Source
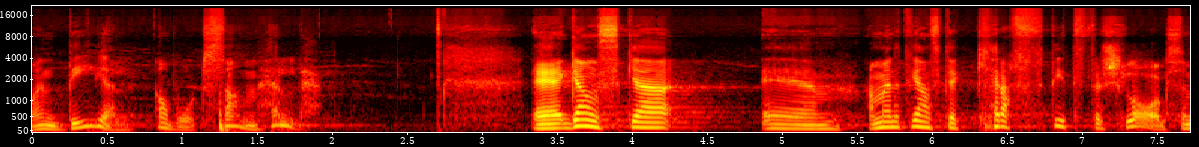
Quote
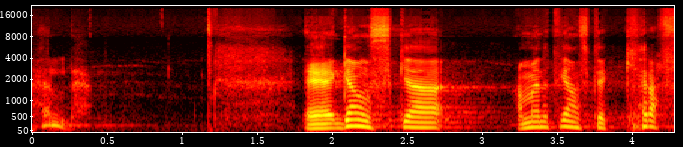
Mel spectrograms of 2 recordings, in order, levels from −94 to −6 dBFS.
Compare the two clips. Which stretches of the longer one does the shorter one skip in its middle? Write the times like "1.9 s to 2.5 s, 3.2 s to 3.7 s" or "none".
4.7 s to 5.5 s

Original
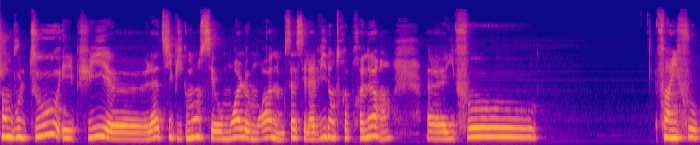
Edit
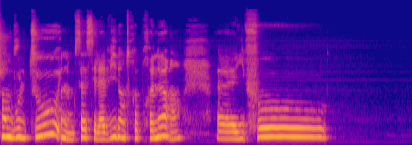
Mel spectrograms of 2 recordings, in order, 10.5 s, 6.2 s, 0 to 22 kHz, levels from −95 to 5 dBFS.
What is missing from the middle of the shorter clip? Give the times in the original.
0.9 s to 4.1 s

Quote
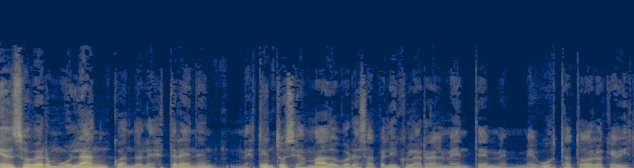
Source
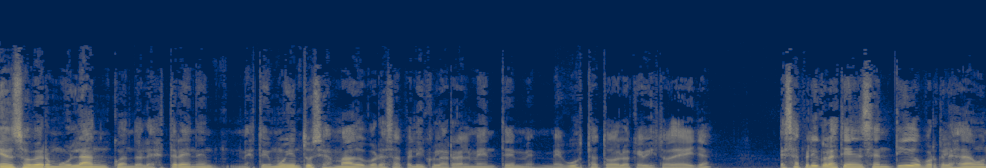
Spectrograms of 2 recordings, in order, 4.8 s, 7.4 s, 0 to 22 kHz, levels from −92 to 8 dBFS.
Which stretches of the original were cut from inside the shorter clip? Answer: 1.9 s to 2.1 s

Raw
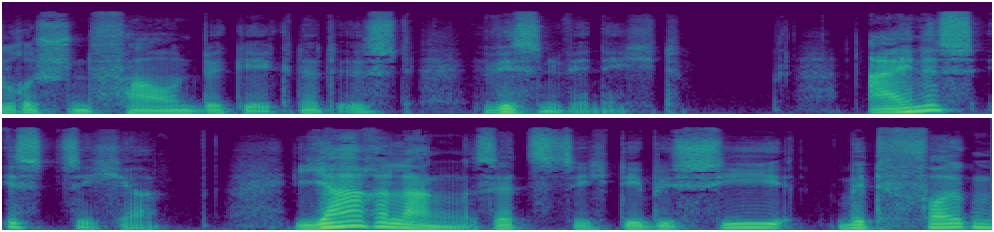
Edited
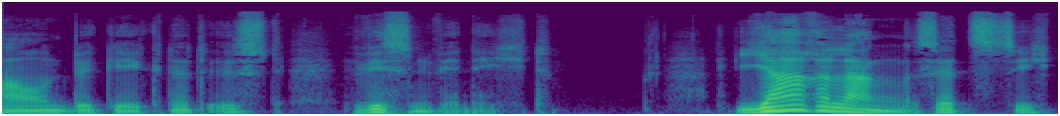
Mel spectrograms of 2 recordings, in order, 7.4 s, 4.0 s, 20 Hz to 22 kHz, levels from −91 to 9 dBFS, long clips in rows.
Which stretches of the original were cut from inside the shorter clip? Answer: 3.2 s to 4.7 s

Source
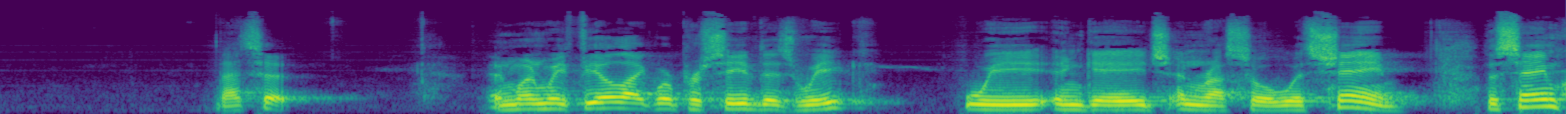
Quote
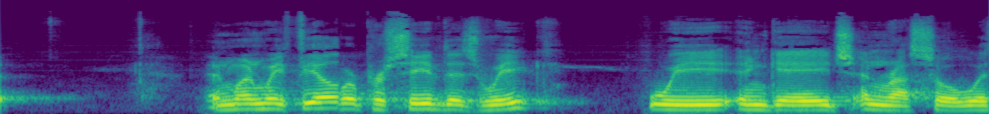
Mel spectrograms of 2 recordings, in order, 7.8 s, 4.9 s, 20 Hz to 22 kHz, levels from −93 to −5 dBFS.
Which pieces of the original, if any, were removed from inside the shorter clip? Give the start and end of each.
3.1 s to 3.3 s

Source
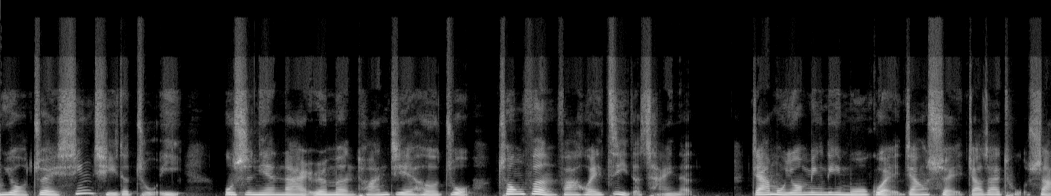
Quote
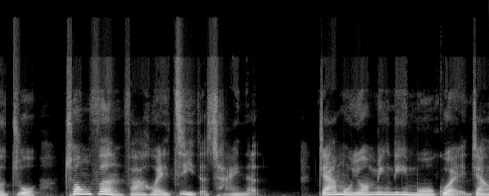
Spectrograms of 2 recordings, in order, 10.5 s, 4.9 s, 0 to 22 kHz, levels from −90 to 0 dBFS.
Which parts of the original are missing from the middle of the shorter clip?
none

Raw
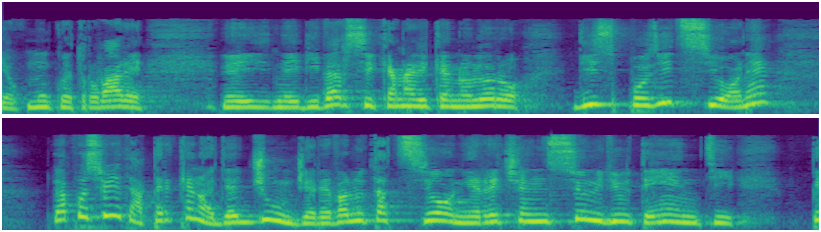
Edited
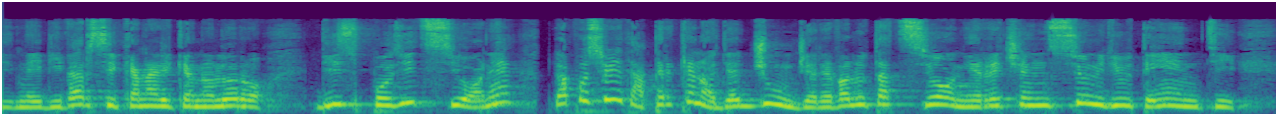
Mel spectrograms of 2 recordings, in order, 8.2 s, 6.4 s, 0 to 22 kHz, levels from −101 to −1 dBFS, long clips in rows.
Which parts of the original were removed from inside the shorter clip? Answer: 4.0 s to 4.2 s

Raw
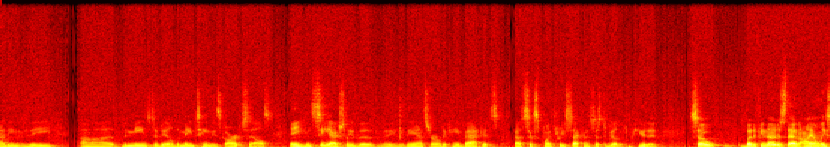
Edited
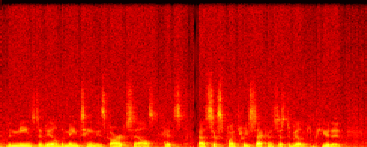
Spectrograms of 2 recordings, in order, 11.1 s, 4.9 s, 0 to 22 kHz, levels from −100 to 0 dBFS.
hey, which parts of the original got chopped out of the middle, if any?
3.7 s to 6.4 s

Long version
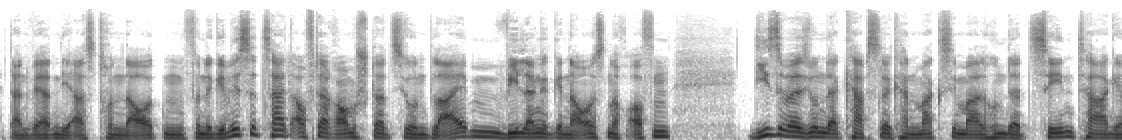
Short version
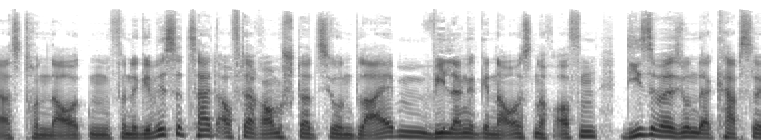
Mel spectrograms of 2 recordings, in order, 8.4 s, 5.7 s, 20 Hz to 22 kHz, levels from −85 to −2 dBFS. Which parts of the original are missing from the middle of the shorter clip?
5.1 s to 5.5 s

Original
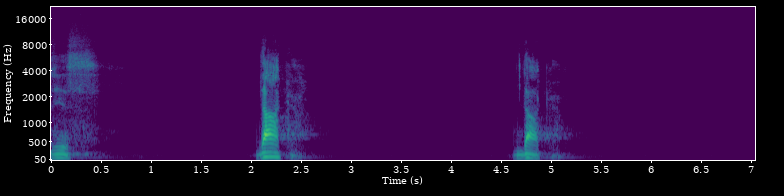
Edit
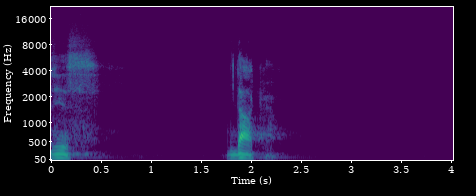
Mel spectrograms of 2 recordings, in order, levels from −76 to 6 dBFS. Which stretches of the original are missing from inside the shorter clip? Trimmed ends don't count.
1.6 s to 4.5 s

